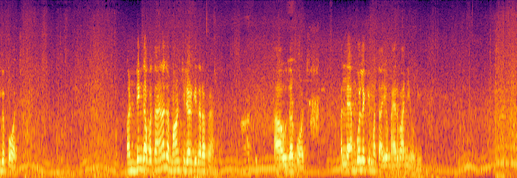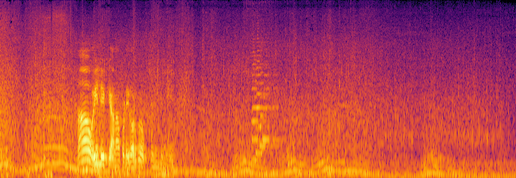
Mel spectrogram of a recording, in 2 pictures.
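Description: A sports car engine revs up and down.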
